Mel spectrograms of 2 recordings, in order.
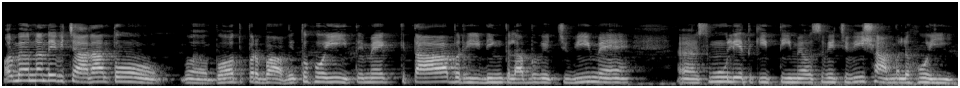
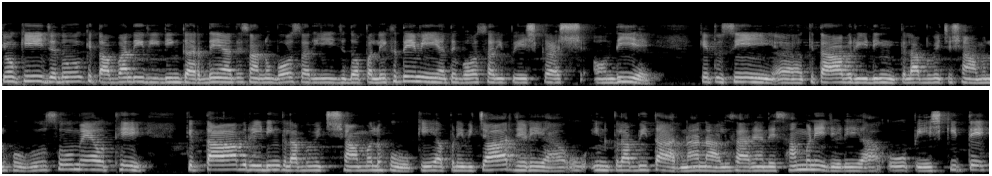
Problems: constant background noise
